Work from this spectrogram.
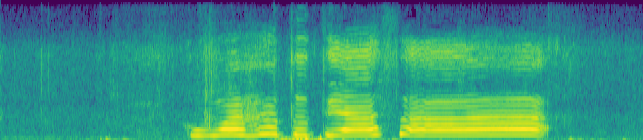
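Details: Sheep being herded in a rice field, grazed daily from midday to late afternoon: two nasal, wavering bleats, the first shaky and quavering, the second held steady and level for almost a second, with a brief rustle between them.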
